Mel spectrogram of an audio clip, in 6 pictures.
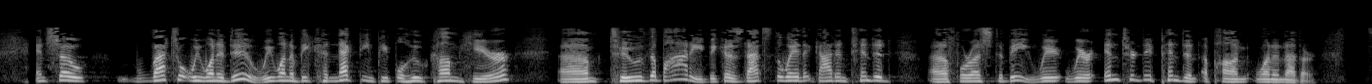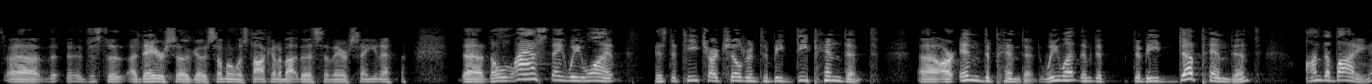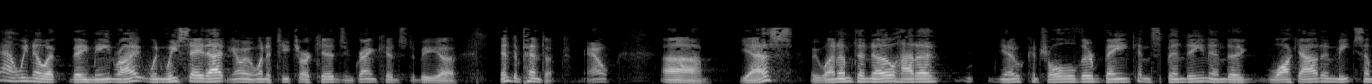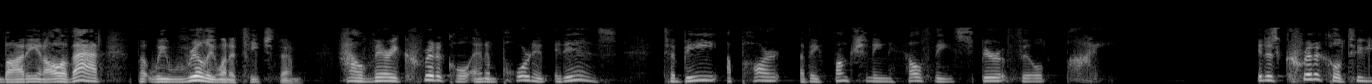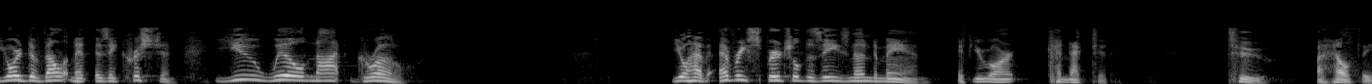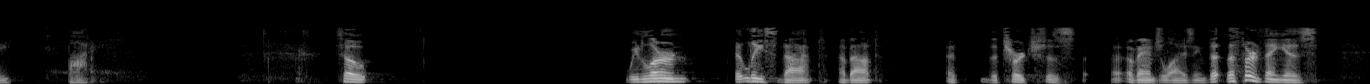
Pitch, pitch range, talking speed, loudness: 140 Hz, 120-170 Hz, 150 wpm, -23 LUFS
